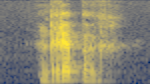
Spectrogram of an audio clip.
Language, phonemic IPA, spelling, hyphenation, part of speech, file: Dutch, /ˈrɛpər/, rapper, rap‧per, noun, Nl-rapper1.ogg
- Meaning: rapper (performer of rap music)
